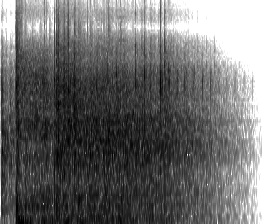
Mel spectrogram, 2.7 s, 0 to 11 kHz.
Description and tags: building collapse05 loud
made by recording emptying a box of usb cables and various computer spares/screws onto the floor then slowing down.. added bit of reverb
building, rubble, collapse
